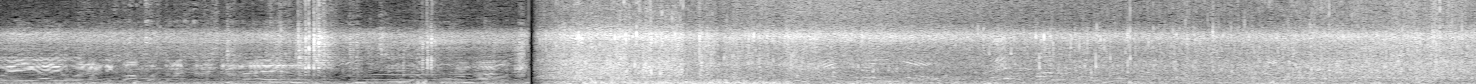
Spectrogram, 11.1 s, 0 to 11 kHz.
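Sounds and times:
small waves lapping on rocks: 4.0s - 11.0s
faint voices: 5.8s - 11.0s.

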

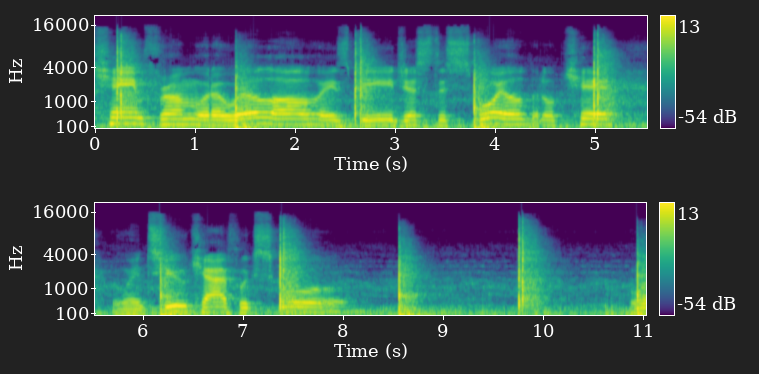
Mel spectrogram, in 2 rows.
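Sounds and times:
person singing: 0.0s - 8.3s
quiet backing music: 0.0s - 11.0s.

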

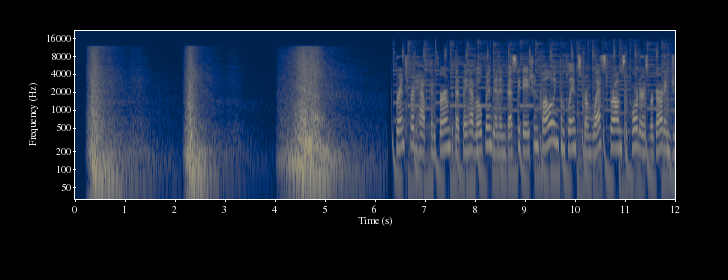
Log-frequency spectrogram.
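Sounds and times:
whoosh with deep bass boom: 0.2s - 3.4s, 4.0s - 6.2s.

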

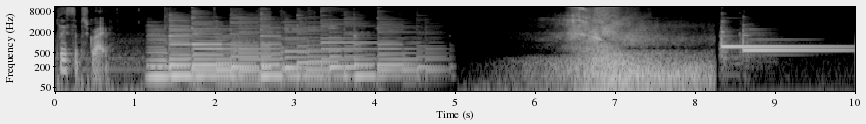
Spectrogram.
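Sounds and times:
two-note doorbell chime: 8.3s - 10.0s.

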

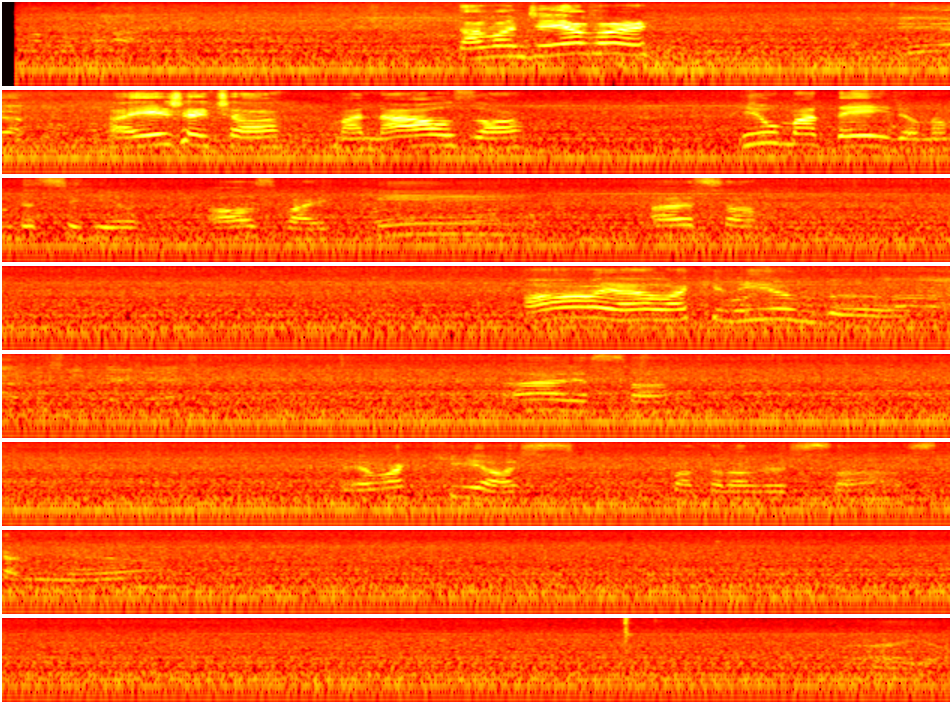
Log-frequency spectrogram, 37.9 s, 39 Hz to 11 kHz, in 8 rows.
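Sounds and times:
ferry engine drone: 0.0s - 37.9s.

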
